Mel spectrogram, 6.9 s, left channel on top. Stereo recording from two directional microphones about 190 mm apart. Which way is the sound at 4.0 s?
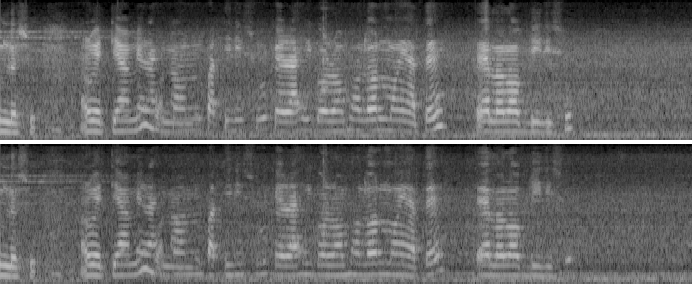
45° left (ahead or behind).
